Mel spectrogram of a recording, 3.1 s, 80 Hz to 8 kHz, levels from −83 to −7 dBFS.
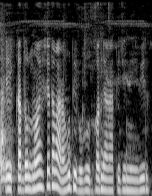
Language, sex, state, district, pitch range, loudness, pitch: Chakma, female, Tripura, Unakoti, 165-200 Hz, -19 LUFS, 180 Hz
